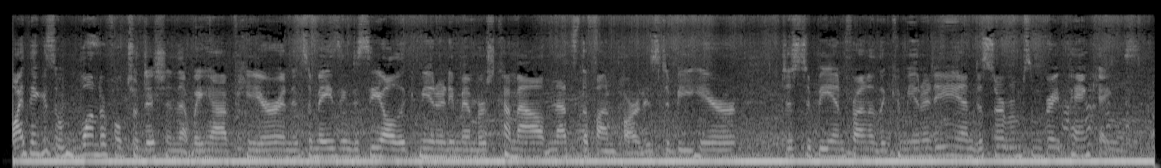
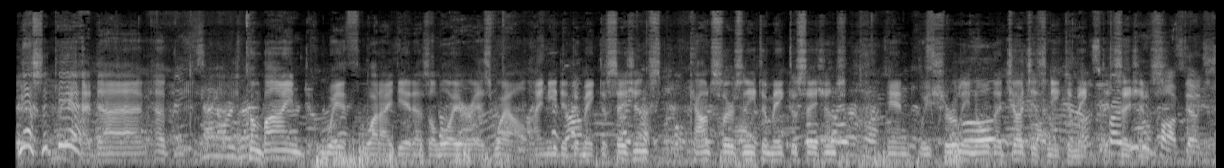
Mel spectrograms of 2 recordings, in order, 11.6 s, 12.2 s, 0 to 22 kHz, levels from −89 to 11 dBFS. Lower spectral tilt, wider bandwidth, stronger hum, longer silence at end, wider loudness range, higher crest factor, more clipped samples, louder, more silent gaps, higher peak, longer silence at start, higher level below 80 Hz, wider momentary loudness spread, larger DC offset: about the same, -5.5 dB/octave vs -5 dB/octave; about the same, 16 kHz vs 17.5 kHz; neither; about the same, 0.05 s vs 0.1 s; about the same, 1 LU vs 1 LU; second, 8 dB vs 14 dB; neither; second, -23 LUFS vs -17 LUFS; neither; second, -14 dBFS vs -2 dBFS; about the same, 0.1 s vs 0.15 s; second, -48 dBFS vs -36 dBFS; second, 1 LU vs 6 LU; neither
